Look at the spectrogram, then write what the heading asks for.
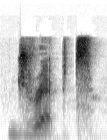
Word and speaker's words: dripped: So, when a word ends with a P, okay, uh a P sound, it sounds like a T. So, the word is dripped.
